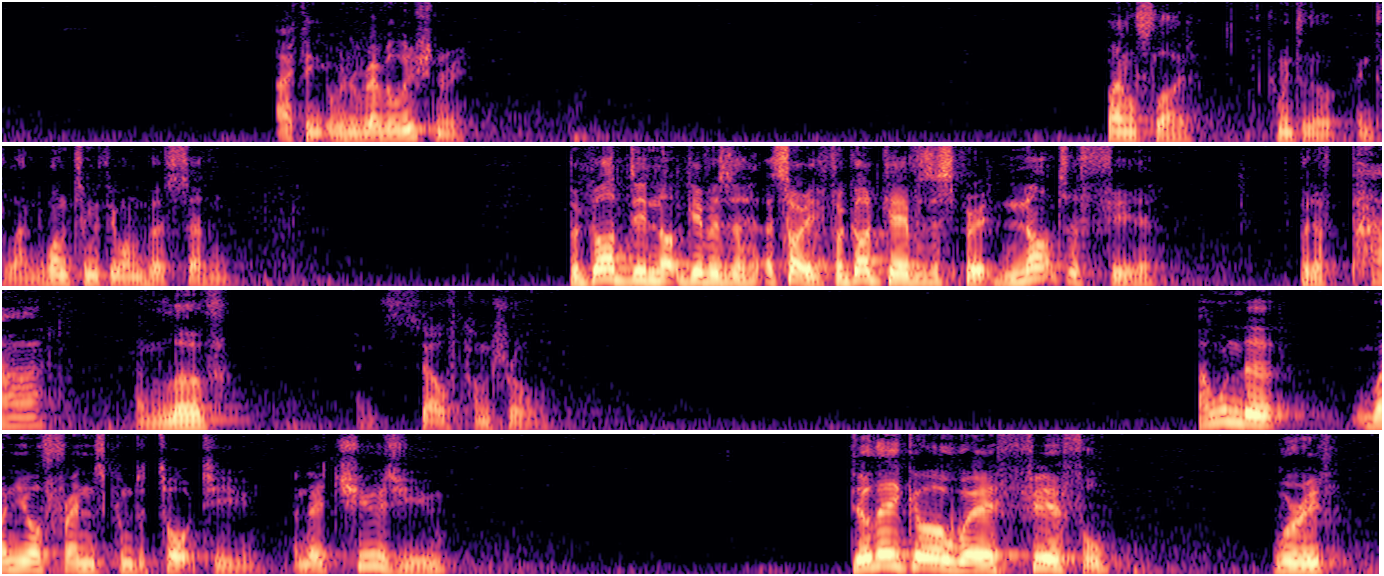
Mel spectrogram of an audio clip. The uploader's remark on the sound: On 12th November 2023 at King's Church, Cockermouth, as an audio file.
